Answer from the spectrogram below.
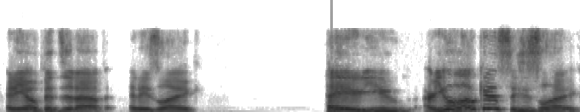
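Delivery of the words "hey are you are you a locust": a gleeful rising question; a hint of a greedy thief; curious question. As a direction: pitch climbing high on locust. Horker asks the bug.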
